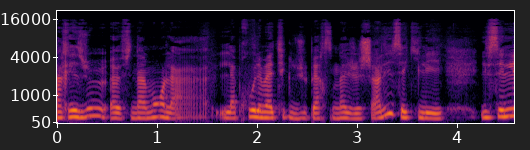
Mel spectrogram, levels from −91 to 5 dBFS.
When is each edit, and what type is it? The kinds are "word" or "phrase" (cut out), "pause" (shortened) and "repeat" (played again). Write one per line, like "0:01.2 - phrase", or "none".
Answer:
none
